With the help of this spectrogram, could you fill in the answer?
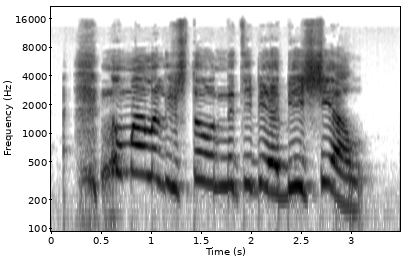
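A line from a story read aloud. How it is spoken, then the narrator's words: Sudden loud laughter. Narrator (Russian): вдруг захохотала Наташа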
